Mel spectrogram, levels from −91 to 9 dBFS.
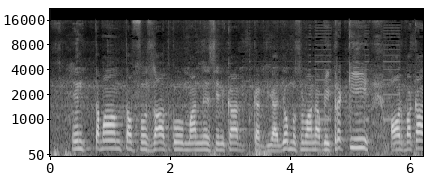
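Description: Computer activity noise starts at 3.32 s and runs to the end: a chirping buzz pulsing at around 1 kHz, about 20 dB under the sound. Changing processor or graphics load disturbs the ground shared with the audio circuit, so the buzz follows the machine, not the audio.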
